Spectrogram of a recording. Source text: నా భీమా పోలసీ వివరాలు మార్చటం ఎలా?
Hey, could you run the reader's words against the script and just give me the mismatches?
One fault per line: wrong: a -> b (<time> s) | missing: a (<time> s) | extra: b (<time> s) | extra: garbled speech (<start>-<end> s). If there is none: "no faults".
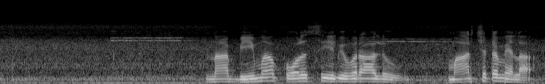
no faults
